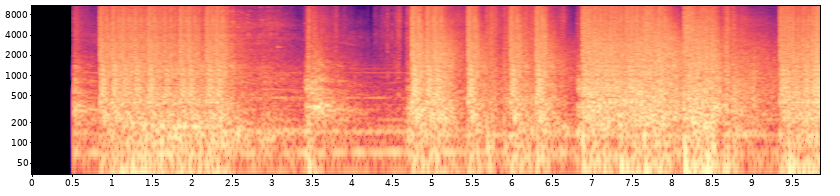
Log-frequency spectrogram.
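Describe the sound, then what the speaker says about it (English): Heavy automatic gunfire in a video game battle, dense loud bursts of rapid shots with thuds and crashes, briefly easing before resuming in sustained volleys. "we're taking heavy fire from an unidentified enemy"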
